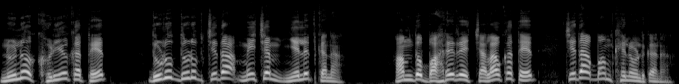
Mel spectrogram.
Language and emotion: Santali, angry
